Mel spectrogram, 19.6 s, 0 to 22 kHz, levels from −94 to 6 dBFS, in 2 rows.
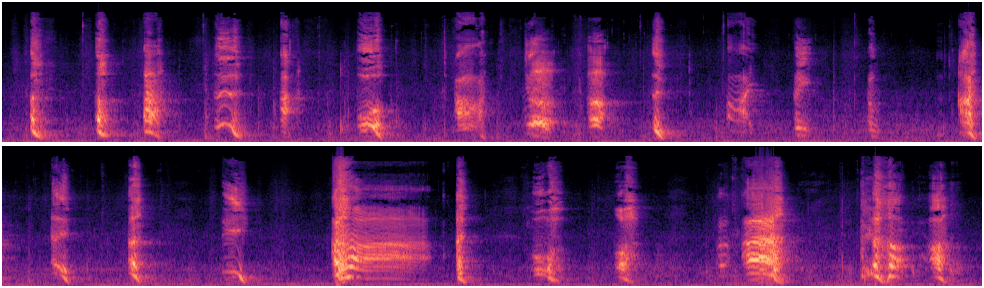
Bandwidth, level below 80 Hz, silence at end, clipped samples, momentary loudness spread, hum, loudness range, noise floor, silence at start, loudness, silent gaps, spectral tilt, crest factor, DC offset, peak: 16.5 kHz; -48 dBFS; 0.25 s; under 0.1%; 24 LU; none; 9 LU; -46 dBFS; 0.3 s; -17 LUFS; none; -3.5 dB/octave; 20 dB; under 0.1%; 0 dBFS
